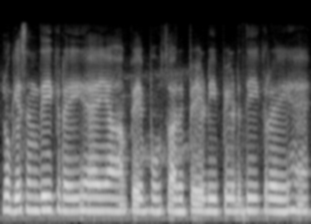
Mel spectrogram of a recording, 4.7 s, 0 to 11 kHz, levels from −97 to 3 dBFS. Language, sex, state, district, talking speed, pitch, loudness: Hindi, female, Haryana, Charkhi Dadri, 180 wpm, 195 Hz, -15 LUFS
